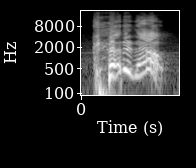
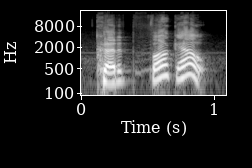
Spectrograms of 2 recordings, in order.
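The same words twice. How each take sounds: First: High, giggling take; laughing high repeat. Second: Said in the usual way. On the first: Real, not acted. Comedian laughing as he repeats his order to couples, pitched up. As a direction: laugh and say it again much higher.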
